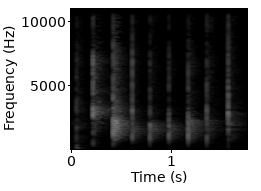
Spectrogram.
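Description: About nine sharp hand claps in a quick, steady rhythm, fairly loud, each with a brief ringing tail, with no voices.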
